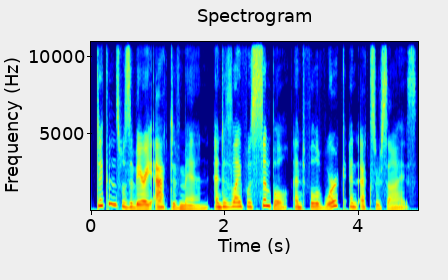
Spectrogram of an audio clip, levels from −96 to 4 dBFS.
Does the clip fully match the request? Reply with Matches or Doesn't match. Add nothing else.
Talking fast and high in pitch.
Matches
